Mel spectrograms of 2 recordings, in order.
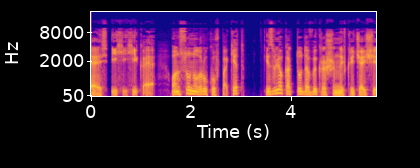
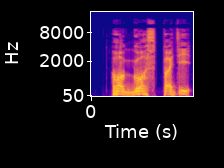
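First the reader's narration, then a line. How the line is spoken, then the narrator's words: Sudden burst of laughter. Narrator (Russian): расхохотался Стивен неожиданно для себя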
